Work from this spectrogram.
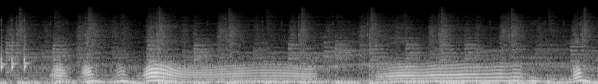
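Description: A motorcycle engine revs loudly and repeatedly, pitch rising and falling in strong surges close by, with a brief voice underneath.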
